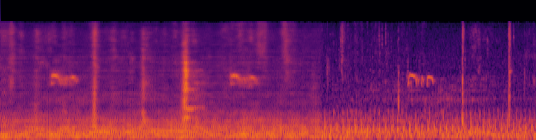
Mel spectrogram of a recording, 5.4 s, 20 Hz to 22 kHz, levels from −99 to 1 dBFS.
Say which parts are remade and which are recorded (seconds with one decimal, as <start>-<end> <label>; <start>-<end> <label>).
0.0-3.2 remade; 3.2-5.4 recorded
